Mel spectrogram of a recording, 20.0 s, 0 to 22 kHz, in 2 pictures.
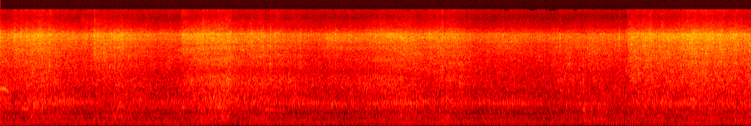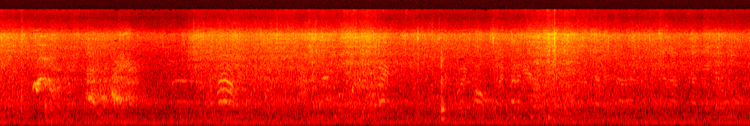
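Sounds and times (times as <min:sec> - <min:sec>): boat engine running: 0:00.0 - 0:20.0
sea noise: 0:00.0 - 0:20.0
wind: 0:00.0 - 0:20.0.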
